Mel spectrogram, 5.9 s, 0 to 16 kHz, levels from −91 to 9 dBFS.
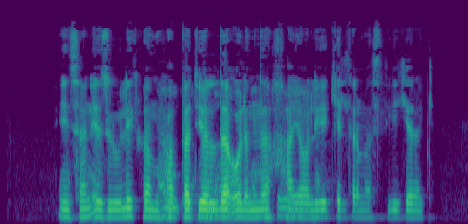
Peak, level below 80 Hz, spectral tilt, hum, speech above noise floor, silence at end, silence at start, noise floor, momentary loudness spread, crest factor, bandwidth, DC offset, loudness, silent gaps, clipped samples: -2 dBFS; -68 dBFS; -5.5 dB/octave; none; 52 dB; 0.6 s; 0.75 s; -75 dBFS; 13 LU; 24 dB; 10.5 kHz; under 0.1%; -24 LUFS; none; under 0.1%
